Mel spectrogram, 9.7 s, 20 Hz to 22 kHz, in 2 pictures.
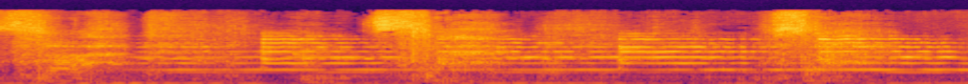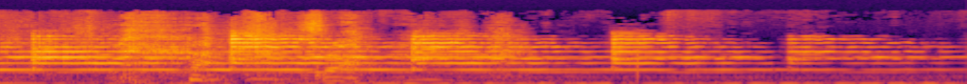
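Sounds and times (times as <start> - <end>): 
church bells ringing: 0.1 - 9.6
speech: 0.2 - 0.9, 1.5 - 2.5.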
